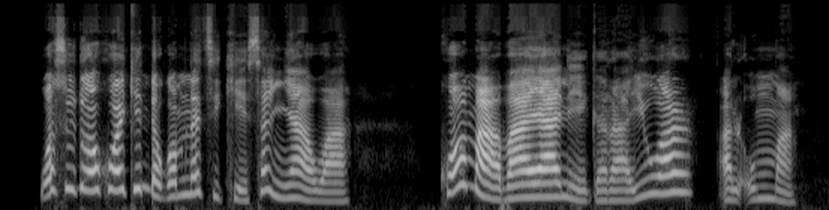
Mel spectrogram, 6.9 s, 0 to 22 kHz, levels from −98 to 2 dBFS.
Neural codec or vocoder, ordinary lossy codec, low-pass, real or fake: none; none; none; real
